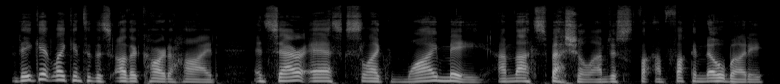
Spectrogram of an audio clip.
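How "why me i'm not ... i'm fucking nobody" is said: ordinary talk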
